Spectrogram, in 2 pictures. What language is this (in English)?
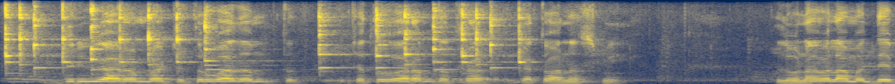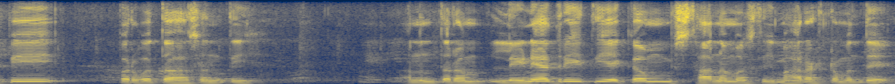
Sanskrit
